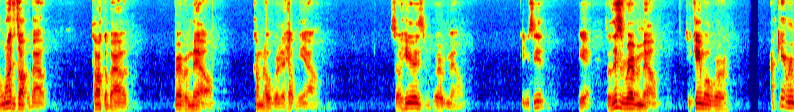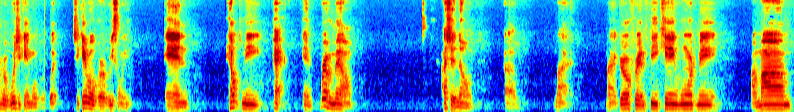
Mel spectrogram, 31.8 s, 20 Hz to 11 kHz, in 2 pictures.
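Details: Adult man with aphasia after a stroke on 7/14/22, recorded 7/4/23 while still recovering and saying he sometimes needs extra help; aphasia.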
